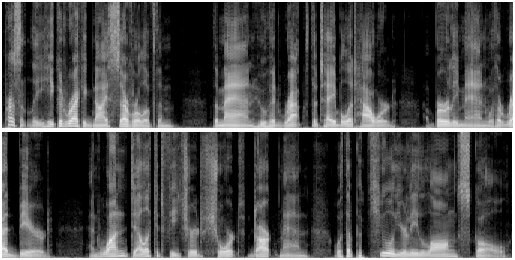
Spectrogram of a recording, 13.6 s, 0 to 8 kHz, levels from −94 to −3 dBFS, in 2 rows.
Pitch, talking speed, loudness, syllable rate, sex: 105 Hz, 155 wpm, -20 LUFS, 4.6 syllables/s, male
